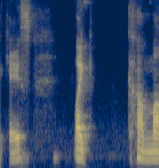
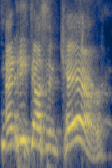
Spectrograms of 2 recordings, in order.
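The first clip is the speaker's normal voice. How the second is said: much higher, slow, outraged whine; mock scandalised critic; 5 dB louder, slower than usual. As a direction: parody gotcha accusers. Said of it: "they would sit there and go like".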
